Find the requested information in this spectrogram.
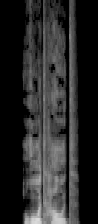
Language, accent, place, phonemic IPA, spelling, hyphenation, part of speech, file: German, Germany, Berlin, /ˈʁoːtˌhaʊ̯t/, Rothaut, Rot‧haut, noun, De-Rothaut.ogg
- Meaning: redskin (a Native American)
